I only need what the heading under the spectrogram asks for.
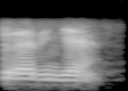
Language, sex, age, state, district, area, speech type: Tamil, male, 45-60, Tamil Nadu, Coimbatore, rural, conversation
